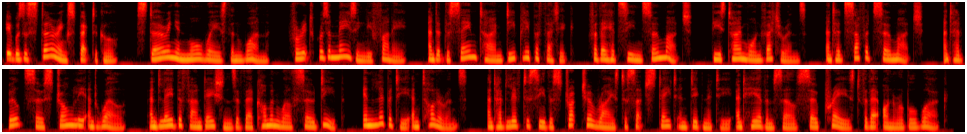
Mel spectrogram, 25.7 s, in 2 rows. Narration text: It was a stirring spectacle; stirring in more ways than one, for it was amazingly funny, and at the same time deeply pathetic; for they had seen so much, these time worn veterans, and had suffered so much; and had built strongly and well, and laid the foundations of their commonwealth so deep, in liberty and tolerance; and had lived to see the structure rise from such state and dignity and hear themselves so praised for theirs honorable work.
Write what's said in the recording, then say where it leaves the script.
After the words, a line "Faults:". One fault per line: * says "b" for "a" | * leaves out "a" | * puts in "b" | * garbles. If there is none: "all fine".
It was a stirring spectacle; stirring in more ways than one, for it was amazingly funny, and at the same time deeply pathetic; for they had seen so much, these time worn veterans, and had suffered so much; and had built so strongly and well, and laid the foundations of their commonwealth so deep, in liberty and tolerance; and had lived to see the structure rise to such state and dignity and hear themselves so praised for their honorable work.
Faults:
* puts in "so"
* says "to" for "from"
* says "their" for "theirs"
